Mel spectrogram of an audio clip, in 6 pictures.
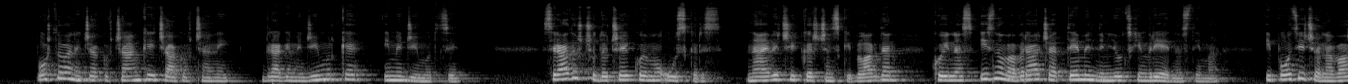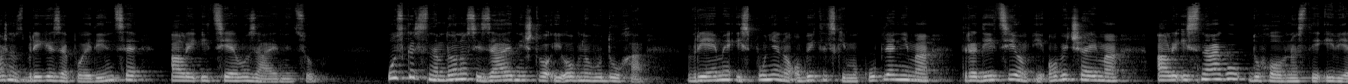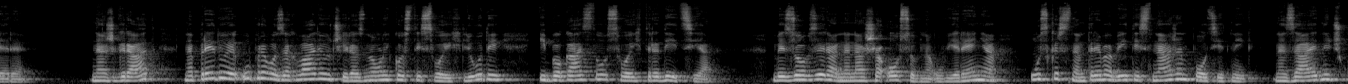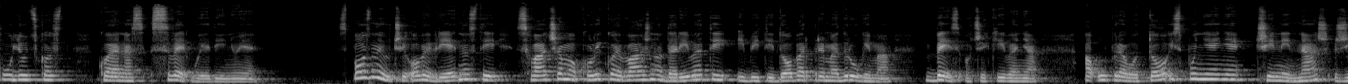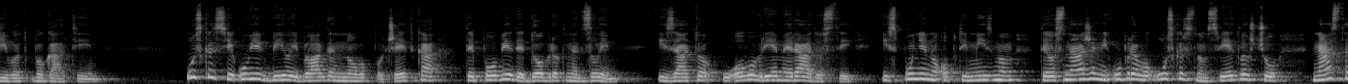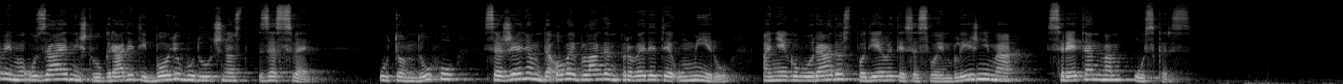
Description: Čestitka gradonačelnice Grada Čakovca Ljerke Cividini povodom blagdana Uskrsa - Grad Čakovec
Uz blagdan Uskrsa gradonačelnica Grada Čakovca Ljerka Cividini uputila je čestitku u kojoj stoji:
Uskrsna-cestitka-gradonacelnica-Ljerka-Cividini.mp3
